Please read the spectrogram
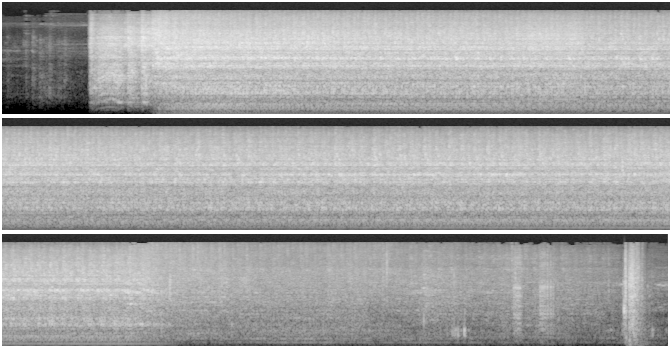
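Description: Chevy truck engine started, then idling steadily through its old rusted stock muffler and tailpipe, heard from right at the tailpipe. After about fourteen seconds the sound drops sharply to a much lower level.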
